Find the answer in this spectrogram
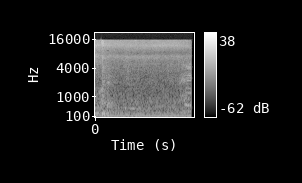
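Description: Quiet room tone with a steady low hum. A brief, faint voice-like sound comes just after the start, and another near the end.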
